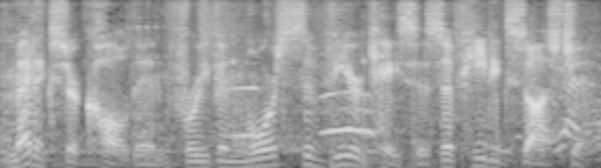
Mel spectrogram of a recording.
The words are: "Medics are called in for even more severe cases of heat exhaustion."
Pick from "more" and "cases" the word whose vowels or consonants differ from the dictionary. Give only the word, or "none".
none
